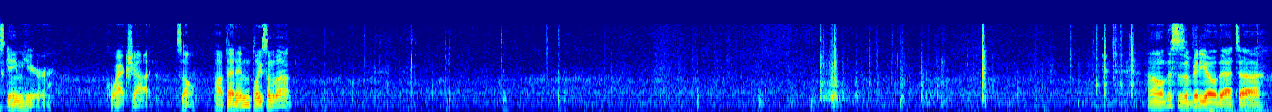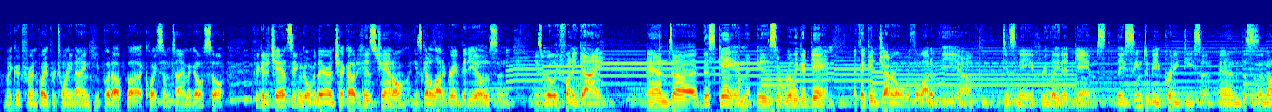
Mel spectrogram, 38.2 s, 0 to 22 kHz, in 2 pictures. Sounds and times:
Speech: 0.0 - 0.8, 1.6 - 4.4, 17.2 - 28.2, 28.8 - 38.1
Music: 21.4 - 21.8, 22.5 - 38.1.

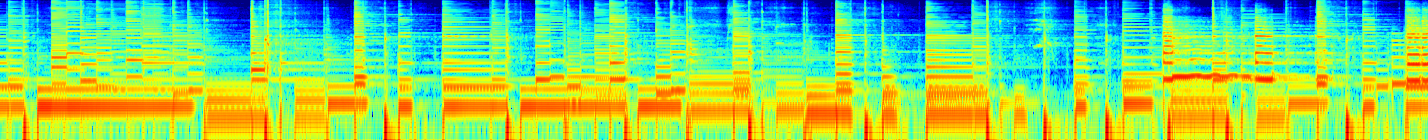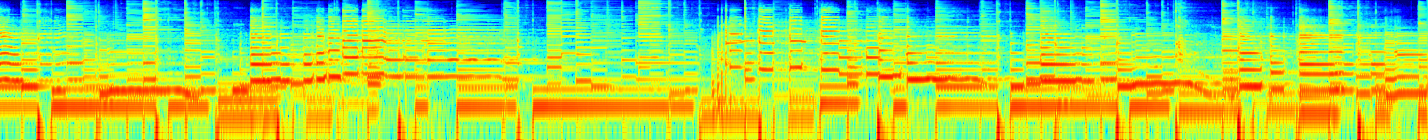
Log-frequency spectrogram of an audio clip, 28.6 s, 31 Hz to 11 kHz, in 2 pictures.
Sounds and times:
Acoustic guitar: 0.0 - 28.5
Electric guitar: 0.0 - 28.5
Strum: 0.0 - 28.5.

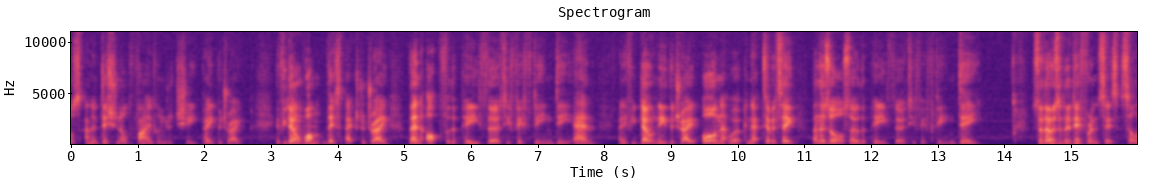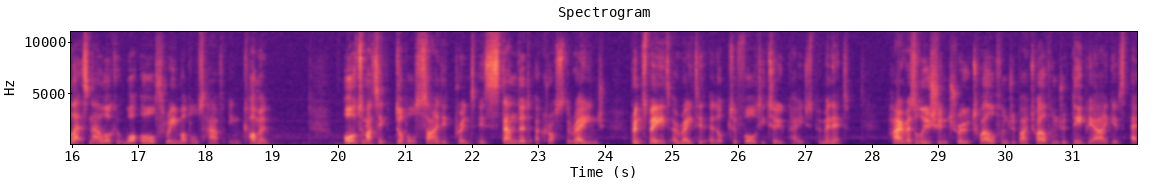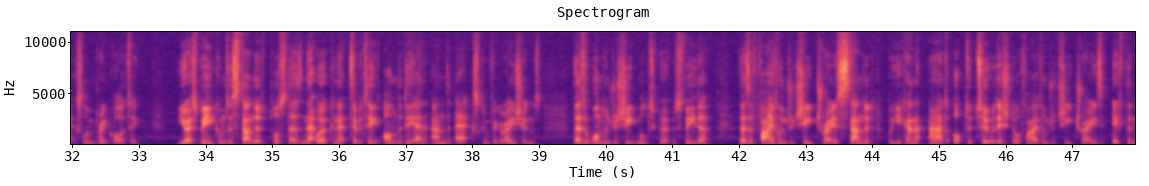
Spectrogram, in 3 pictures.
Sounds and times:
Speech: 0.0 - 19.0, 20.1 - 47.9.

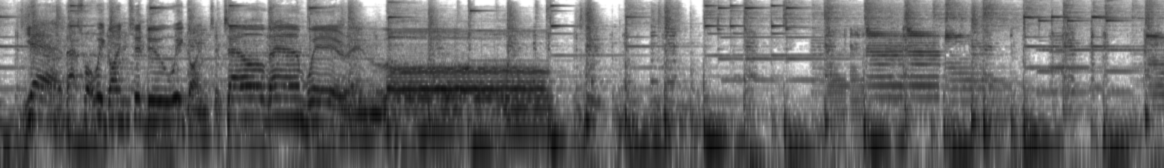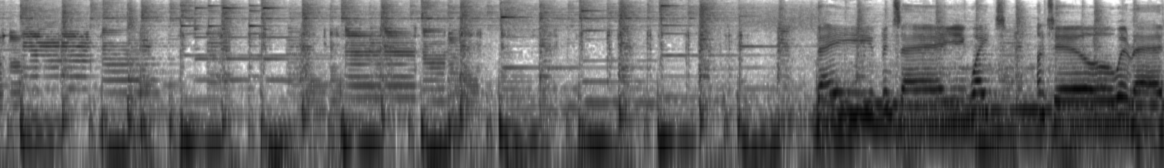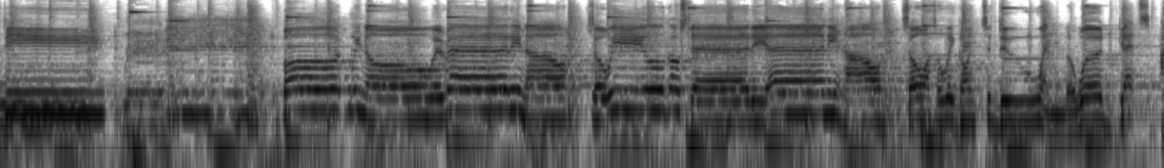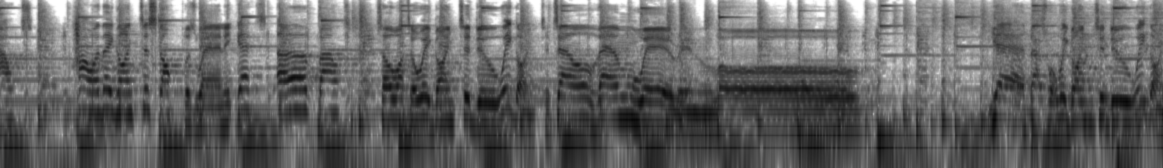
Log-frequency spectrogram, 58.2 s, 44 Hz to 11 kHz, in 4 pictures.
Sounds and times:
Music: 0.0 - 58.1.

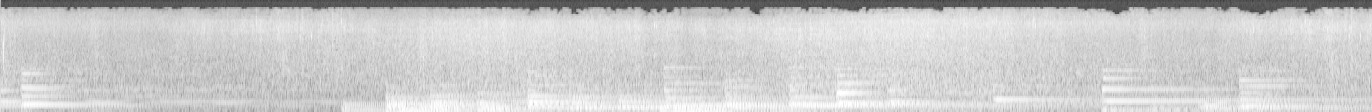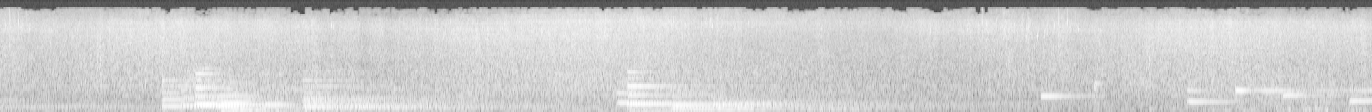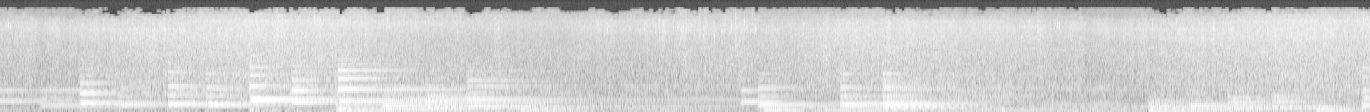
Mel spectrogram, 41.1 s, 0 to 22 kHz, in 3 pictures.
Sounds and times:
Music: 0.0 - 41.1
Stream: 0.0 - 41.1.

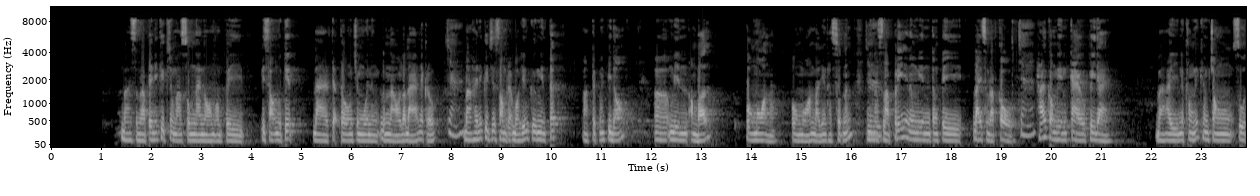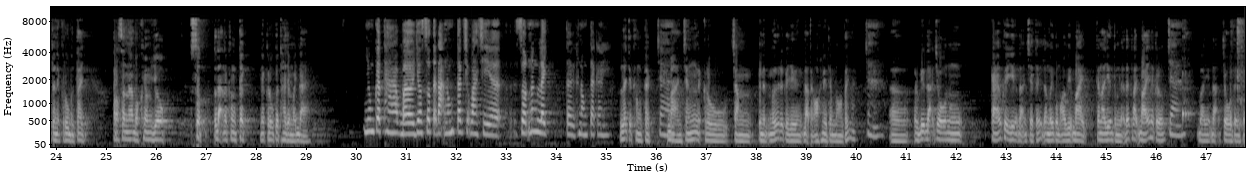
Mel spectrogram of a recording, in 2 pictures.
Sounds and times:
Speech: 1.4 - 13.2, 13.9 - 21.2, 22.1 - 24.6, 25.2 - 29.1, 30.2 - 42.2, 42.8 - 47.7.

